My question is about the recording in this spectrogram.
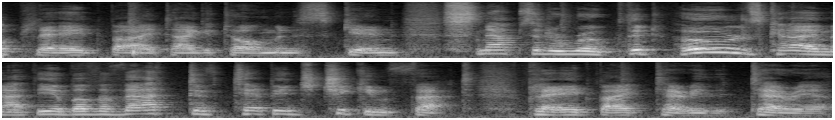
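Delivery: breathless cliffhanger serial narrator; melodrama narration. A narrator's reading. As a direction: build the suspense like an old serial.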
